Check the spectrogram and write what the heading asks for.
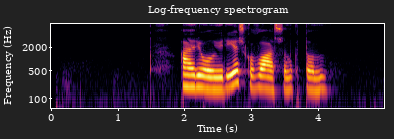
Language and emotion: Russian, neutral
